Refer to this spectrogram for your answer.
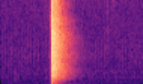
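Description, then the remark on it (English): A single sharp hand clap with a bright, snappy attack and a short decaying tail, heard alone against silence. “But you clap, and then you can sync it.”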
